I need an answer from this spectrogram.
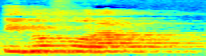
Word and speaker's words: Ctenophora: Spelling C पासून आहे परंतु उच्चार करताना टी पासून करायचा आहे. फायलम टिनोफोरा 3 नंबरचा फायलम आहे.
